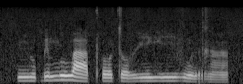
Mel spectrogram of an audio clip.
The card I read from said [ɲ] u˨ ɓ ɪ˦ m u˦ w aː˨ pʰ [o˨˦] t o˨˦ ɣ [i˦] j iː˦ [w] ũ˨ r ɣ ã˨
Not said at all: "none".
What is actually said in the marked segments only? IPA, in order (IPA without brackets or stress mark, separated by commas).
ɲ, o˦, i˦, v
